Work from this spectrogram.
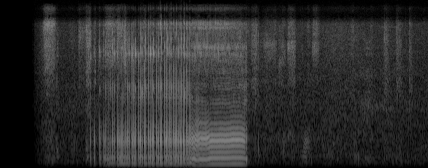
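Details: Sleeping bulldog snoring indoors: one long, buzzy, rasping snore lasting about two seconds. It starts rough and broadband, then turns into a steadier tone with stacked harmonics before cutting off abruptly. Quiet room noise follows.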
